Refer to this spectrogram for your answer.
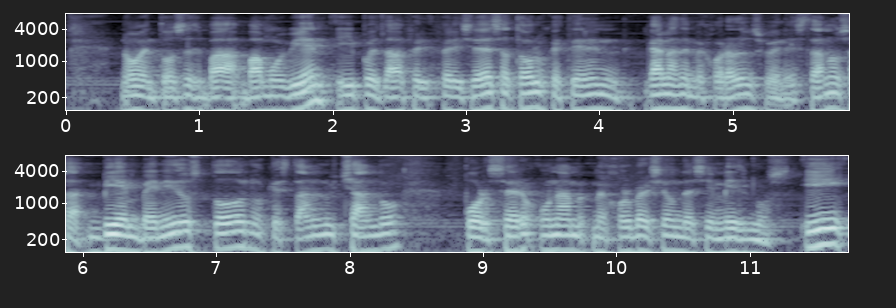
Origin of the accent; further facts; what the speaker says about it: Mexico; desde la ciudad de La Paz, Baja California Sur, donde yo vivo, en México. No sé en qué país estás, pero pues yo vivo en México, soy mexicano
